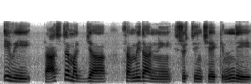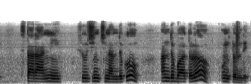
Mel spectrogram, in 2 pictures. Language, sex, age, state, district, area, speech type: Telugu, male, 18-30, Andhra Pradesh, N T Rama Rao, urban, spontaneous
